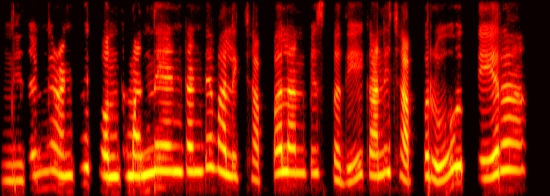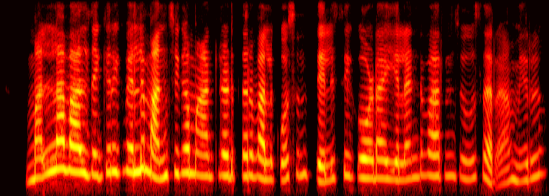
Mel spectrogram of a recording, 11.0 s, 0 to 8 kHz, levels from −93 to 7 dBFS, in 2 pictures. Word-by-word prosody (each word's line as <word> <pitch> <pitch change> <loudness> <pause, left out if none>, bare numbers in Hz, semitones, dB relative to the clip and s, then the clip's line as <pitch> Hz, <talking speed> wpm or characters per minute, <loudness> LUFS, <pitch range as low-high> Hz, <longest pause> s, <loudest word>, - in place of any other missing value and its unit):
నిజంగా 325 +10 -8
అంటే 325 +8 -3 0.2
కొంతమందేంటంటే 380 +6 +3
వాళ్ళకి 320 -5 +1
చెప్పాలనిపిస్తది. 350 - -1
కానీ 330 +3 +1
చెప్పరు. 240 0 +1 0.4
తీరా 335 +9 +3 0.7
మళ్ళా 380 +8 +3
వాళ్ళ 370 -2 +7
దగ్గరికెళ్లి 375 +4 +2
మంచిగా 350 +5 +1
మాట్లాడతారు. 315 0 -2
వాళ్ళ 265 -2 +2
కోసం 310 +5 -9 0.2
తెలిసి 270 +7 -5
కూడా 280 -1 +1
ఇలాంటి 280 +5 -8
వారిని 315 0 -5
చూసారా 275 +2 -8
మీరు? 255 +5 -11
320 Hz, 115 wpm, -24 LUFS, 285-370 Hz, 0.7 s, వాళ్ళ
